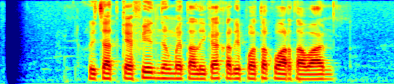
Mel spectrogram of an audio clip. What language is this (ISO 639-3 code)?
sun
